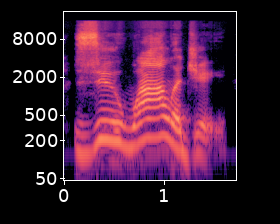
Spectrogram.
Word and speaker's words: zoology: We say it as zoology. So I'm going to study zoology. Notice my lips come forward and I push out that W.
